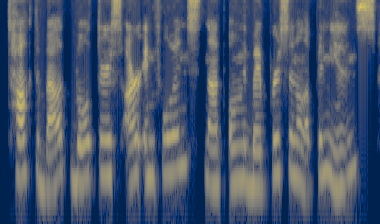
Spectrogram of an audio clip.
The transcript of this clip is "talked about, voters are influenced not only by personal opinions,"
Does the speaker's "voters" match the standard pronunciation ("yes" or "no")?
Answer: no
